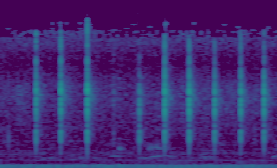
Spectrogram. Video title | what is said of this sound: How I prep and fill my nails | it sounds muted on these two that's because the product is still wet well not all the way wet but still tacky and not dried all the way through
